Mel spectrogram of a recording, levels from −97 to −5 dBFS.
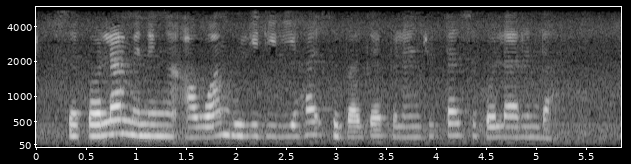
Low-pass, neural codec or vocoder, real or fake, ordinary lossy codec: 5.4 kHz; none; real; AAC, 48 kbps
